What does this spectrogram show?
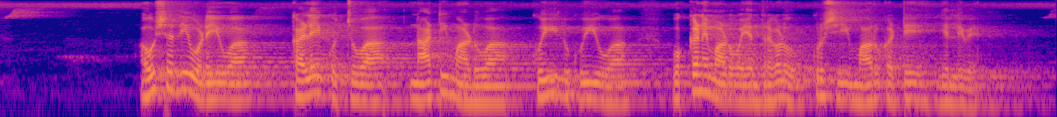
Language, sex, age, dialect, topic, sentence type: Kannada, male, 18-24, Mysore Kannada, agriculture, statement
